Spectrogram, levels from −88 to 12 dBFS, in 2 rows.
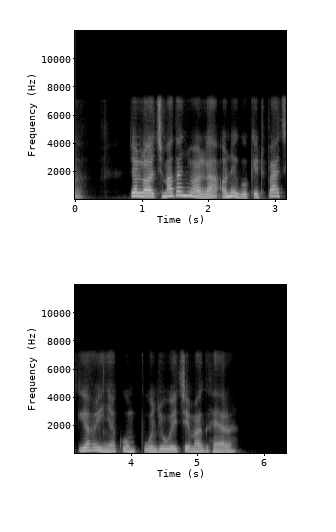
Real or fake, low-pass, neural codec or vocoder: fake; 7.2 kHz; codec, 16 kHz, about 1 kbps, DyCAST, with the encoder's durations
